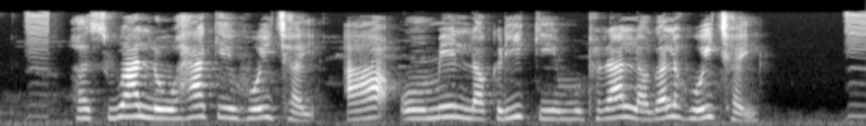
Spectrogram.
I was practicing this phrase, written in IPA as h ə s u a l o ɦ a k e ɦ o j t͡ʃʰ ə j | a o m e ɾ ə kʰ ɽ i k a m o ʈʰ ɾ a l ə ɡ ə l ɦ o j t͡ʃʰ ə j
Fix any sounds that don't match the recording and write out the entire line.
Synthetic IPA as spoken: h ə s u a l o ɦ a k e ɦ o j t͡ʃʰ ə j | a o m e l ə k ɽ i k e m u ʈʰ ɾ a l ə ɡ ə l ɦ o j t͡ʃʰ ə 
